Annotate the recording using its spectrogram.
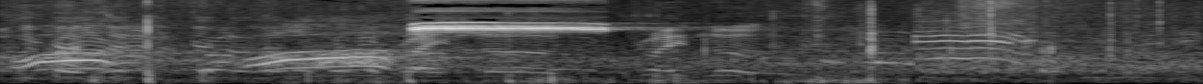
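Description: Several voices calling and shouting across a soccer field, with a single short, high referee's whistle blast about a second and a half in.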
